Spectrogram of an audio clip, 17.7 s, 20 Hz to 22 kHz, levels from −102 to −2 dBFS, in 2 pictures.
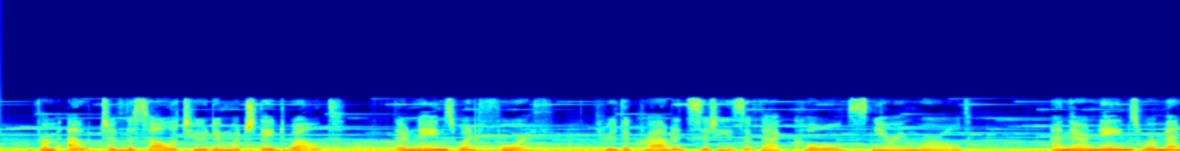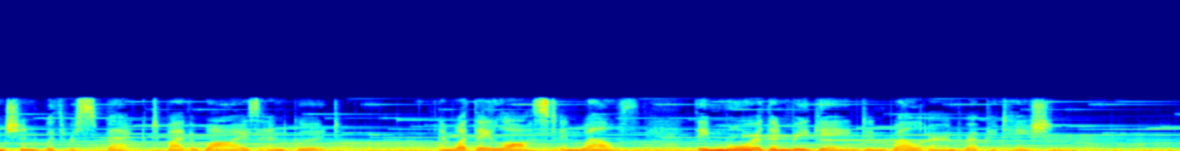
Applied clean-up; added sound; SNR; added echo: none; Chime; 3 dB; none.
